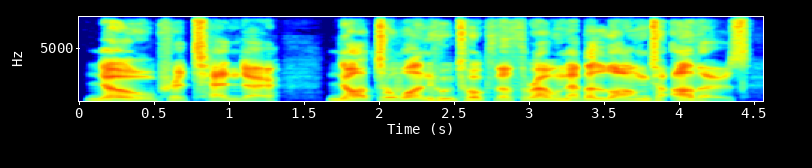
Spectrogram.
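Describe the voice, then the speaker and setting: A man's voice: mid-range voice, expressive, measured pace, pushed and bright, no room sound, clean studio sound. A man voicing a proud, vengeful villain knight in a dramatic fantasy story reading, scornful and declamatory. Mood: offended, scornful.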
